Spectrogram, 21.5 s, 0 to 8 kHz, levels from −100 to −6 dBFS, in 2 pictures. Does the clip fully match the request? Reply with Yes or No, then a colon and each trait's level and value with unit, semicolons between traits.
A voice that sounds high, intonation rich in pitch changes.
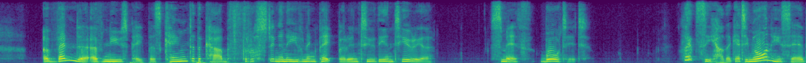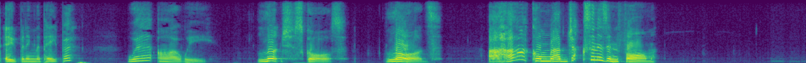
Yes: high, 220 Hz; wide, 6.5 semitones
